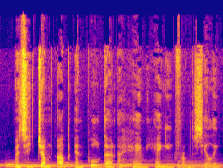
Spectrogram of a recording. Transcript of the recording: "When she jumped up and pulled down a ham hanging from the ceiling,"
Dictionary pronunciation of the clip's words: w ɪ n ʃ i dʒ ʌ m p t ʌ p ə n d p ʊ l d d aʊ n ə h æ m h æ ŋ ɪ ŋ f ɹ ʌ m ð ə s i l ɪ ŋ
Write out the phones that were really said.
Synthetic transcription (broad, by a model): w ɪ n ʃ i dʒ ʌ m p t ʌ p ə n p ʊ l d d aʊ n ə h æ m h æ ŋ ɪ ŋ f ɹ ʌ m ð ə s i l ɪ ŋ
